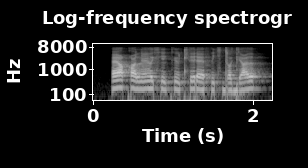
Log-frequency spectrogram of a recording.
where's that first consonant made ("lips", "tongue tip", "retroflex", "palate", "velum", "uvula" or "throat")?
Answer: uvula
